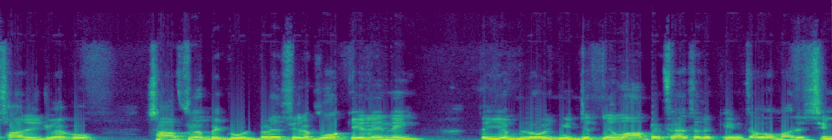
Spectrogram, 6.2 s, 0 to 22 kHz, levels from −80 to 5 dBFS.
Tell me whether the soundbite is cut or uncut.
uncut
